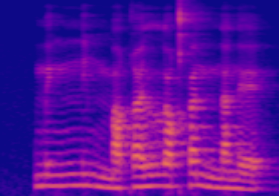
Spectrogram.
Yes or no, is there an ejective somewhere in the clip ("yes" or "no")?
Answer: no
